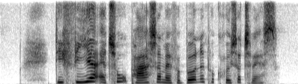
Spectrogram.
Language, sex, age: Danish, female, 28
